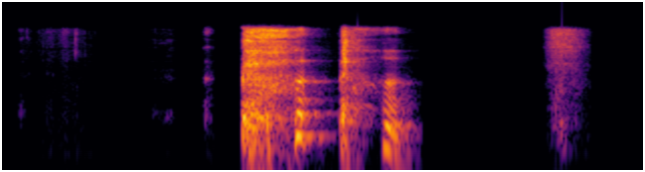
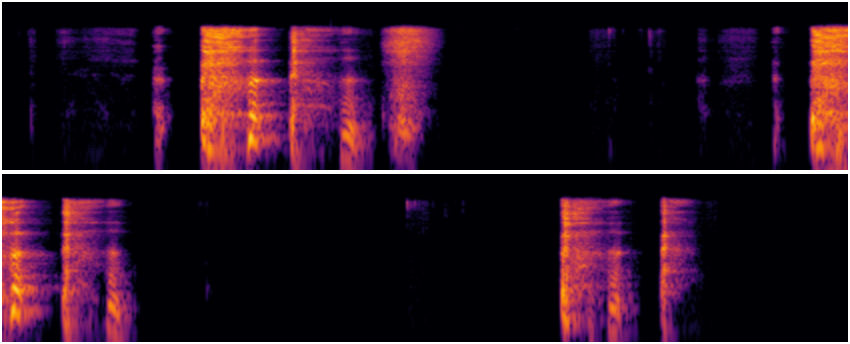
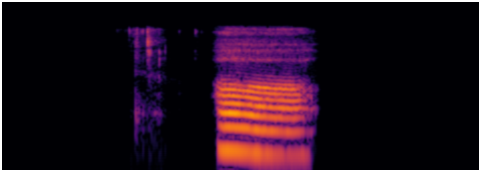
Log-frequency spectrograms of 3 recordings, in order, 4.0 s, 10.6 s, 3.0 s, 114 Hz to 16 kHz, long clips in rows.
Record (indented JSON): {
  "cough_length": "4.0 s",
  "cough_amplitude": 32696,
  "cough_signal_mean_std_ratio": 0.33,
  "three_cough_length": "10.6 s",
  "three_cough_amplitude": 32768,
  "three_cough_signal_mean_std_ratio": 0.3,
  "exhalation_length": "3.0 s",
  "exhalation_amplitude": 11891,
  "exhalation_signal_mean_std_ratio": 0.32,
  "survey_phase": "beta (2021-08-13 to 2022-03-07)",
  "age": "65+",
  "gender": "Female",
  "wearing_mask": "No",
  "symptom_none": true,
  "smoker_status": "Never smoked",
  "respiratory_condition_asthma": false,
  "respiratory_condition_other": false,
  "recruitment_source": "REACT",
  "submission_delay": "3 days",
  "covid_test_result": "Negative",
  "covid_test_method": "RT-qPCR",
  "influenza_a_test_result": "Negative",
  "influenza_b_test_result": "Negative"
}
